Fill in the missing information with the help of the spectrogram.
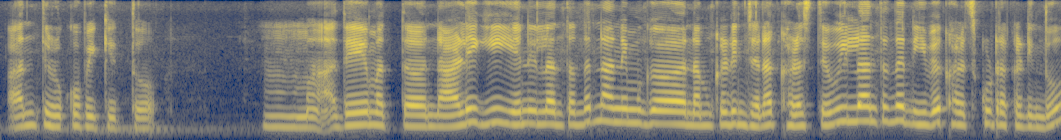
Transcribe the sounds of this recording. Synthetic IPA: ɐnd̪t̪iɭko̞ːbeːkit̪ːu | ɐ̰d̪eːmɐt̪ːunaːɭiɡieːnilːɐːnt̪ɐnd̪ɐɾenaːnnimɐɡenɐmkɐɽind͡ʒɐnɐkʰɐɭɐst̪eːʋuilːɐɐnt̪ɐnd̪ɐɾeniːʋe̞ːkʰɐɭɐskuʈɾɐkɐɽind̪u

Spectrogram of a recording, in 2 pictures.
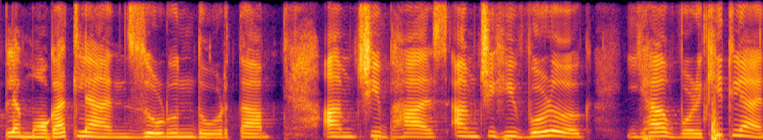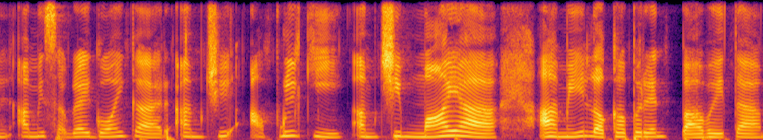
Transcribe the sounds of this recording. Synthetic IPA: apljamɔɡat̪ljand͡zoɽuːnd̪ɔʋɾt̪aamt͡ɕibʱasa̰mt͡ɕiɦiʋəɭək | jaʋəɭkʰit̪ljana̰misəɡɭajɡɔ̃jkaɾa̰mt͡ɕia̰pulkia̰mt͡ɕimajaam̤ilɔkapəɾjə̃nt̪̚paʋəjt̪a

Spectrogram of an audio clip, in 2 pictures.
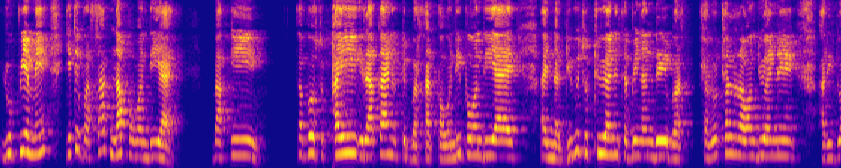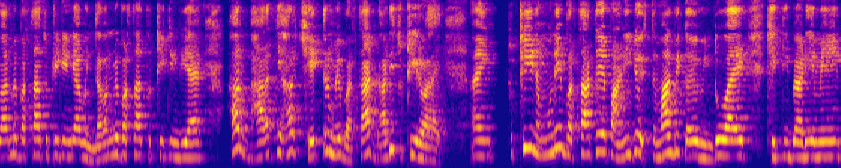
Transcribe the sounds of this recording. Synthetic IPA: juːpijmẽd͡ʒɪt̪ebɐɾsaːt̪nɐpɐʋə̃nd̪iaːɦeː | baːki | sɐbsʊʈʰaːiɪlaːkaːɦenʊt̪ebɐɾsaːt̪̚pɐʋə̃nd̪ipɐʋə̃nd̪iaːɦeɛ̃ːnɐd̪ʱjũbʱisʊʈʰːijuaɦnɪsɐbʱinɐ̃nd̪ebɐɾ | t͡ʃʰɐlot͡ʃʰəlɾɐɦə̃nd̪ijoaːɦnehɐɾid̪ʊʋaːɾmẽbɐɾsaːt̪sʊʈʰiʈʰĩnd̪iaɦeɪʋɐ̃nd̪aʋənɪmẽbɐɾsaːt̪sʊʈʰiʈʰĩːn̆d̪iaːɦehɐɾbʱaːɾət̪̚d͡ʑeɦɐɾkʰeːt̪ɾəmẽbɐɾsaːt̪̚ɗaːɖʱisʊ̥ʈʰiɾɐʋaːɦeː | ɛ̃ːsʊʈʰinɐmuːnebɐɾsaːt̪paːɽ̃id͡ʑoːɪst̪eːmaːlbʱɪkɐjoʋẽːn̆d̪oaːɦekʰeːt̪iɓaːɽiəmẽ

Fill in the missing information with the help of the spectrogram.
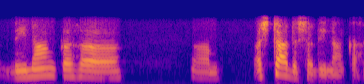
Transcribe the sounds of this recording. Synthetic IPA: d̪iːnaːŋkɐɦɐ | ɐʃʈaːd̪ɐʃad̪iːna̰ːŋkɐɦɐ

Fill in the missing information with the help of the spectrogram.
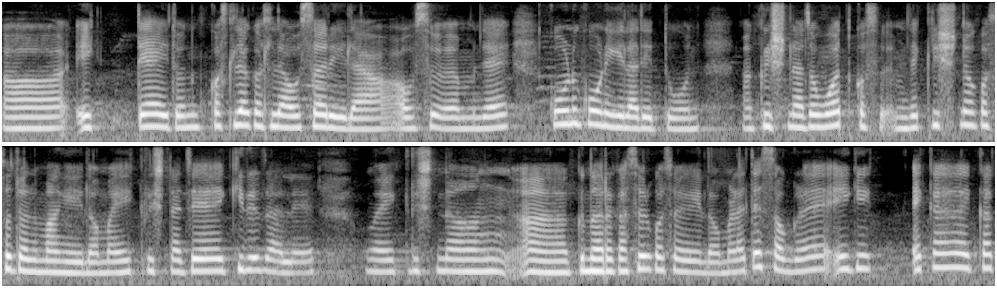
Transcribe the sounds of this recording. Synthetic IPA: ek | t̪jajet̪uːnkəsljekəsleəʋsəɾeljaə̰ʋsəm̤əɳd͡ze | koɳkoɳjelad̪et̪uːn | kɾiʂnat͡sɔʋət̪kəsm̤əɳd͡zekɾiʂnəkəsəːd͡zəlmãɡejlɔm̤aɡekɾiʂnat͡sekit̪ɛd͡zʱale | m̤aɡekɾiʂnəŋ | nəɾkasuɾkəsəjelɔm̤əɭat̪esəɡɭeeke | ekaeka

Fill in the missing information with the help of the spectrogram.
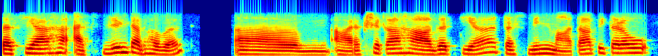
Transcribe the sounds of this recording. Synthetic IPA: t̪ɐsjaːɦɐʔæksiɖeɳʈɐbʱɐʋɐt̪ | aːɾɐkʂɐkaːɦɐaɡɐt̪jɐt̪ɐsminmaːt̪aːpit̪ɾɐw

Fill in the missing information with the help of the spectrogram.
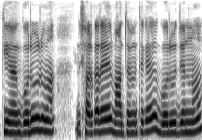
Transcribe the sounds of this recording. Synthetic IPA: kɡoɾuɾ | ʃɔɾkaɾeɾmad̪ʱːomet̪ʰekeɡoɾuɾd͡ʑonːo

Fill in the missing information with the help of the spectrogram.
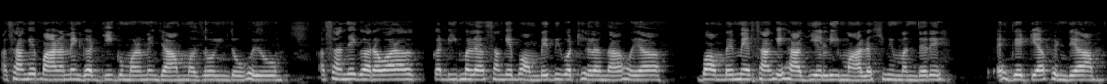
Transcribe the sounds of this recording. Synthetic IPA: ɐsãkʰepaːɽ̃əmẽɡʱɐɾɪd͡ʑiːɡʱʊməɽ̃mẽd͡ʑaːmːɐzoĩːn̆d̪oɦʊjoː | ɐ̰sãɲd͡ʑeɡʱɐɾʋaːɾakɐɗiːməlaɐsãkʰebãːmbebɪʋɐʈʰilə̃nd̪aɦʊja | bãːmbemẽɐsãkʰeɦaːd͡ʑiɐlimaːləʃbĩmɐ̃nd̪əɾ | ɛ̃ɡeːʈijapʰɪ̃nd̪ijaː

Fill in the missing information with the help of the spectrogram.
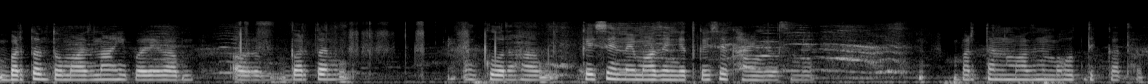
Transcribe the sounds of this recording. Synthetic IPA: bəɾt̪ənt̪omãːd͡ʒnaɦipəɾeːɡa | ɔːɾbəɾt̪ən | koɾəɦãkəɪsenəjmãːd͡ʒẽːŋɡet̪o̥kəɪsekʰaẽŋɡeʊsme | bəɾt̪ənmãːd͡ʒnemebəɦʊt̪d̪ɪkːət̪ɦɛ

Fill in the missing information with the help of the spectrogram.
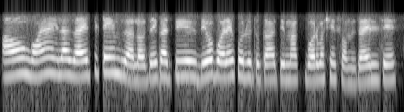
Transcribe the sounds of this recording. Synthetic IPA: awə̃ɡɔ̃jãelad͡zajt̪iʈejmpd͡zʱalɔt̪ekat̪id̪ewbəɾɛkəɾut̪ukat̪imak̚bɔɾbʱaɕĩsəmd͡zajlt̪e

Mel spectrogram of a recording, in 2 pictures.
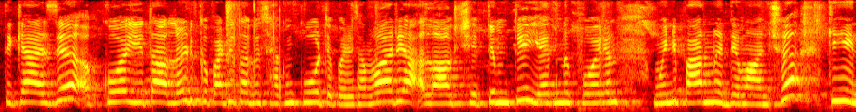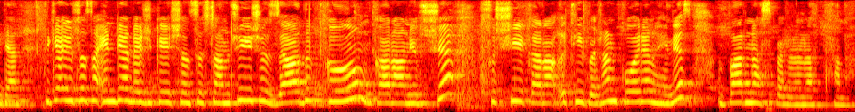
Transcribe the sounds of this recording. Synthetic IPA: t̪ɨkʲaːzikoːjit̪aːlɐɽkɨpɐʈjut̪aɡɨsʲɐkɨnkoːɾt̪epəɾit̪ʰaʋaːɾjaːʔɐlaːɡt͡ʃʰit̪imt̪ijɐt̪nɨkoːɾʲjɐn | ʋuinipɐɾnɨd̪iʋaːnt͡ʃʰi | kiɦĩnd̪ʲjaːn | t̪ɨkʲjaːjusɐsãːiɳɖijɐned͡ʒukeːʃɐnsisʈɐmt͡ʃʰijit͡ʃʰizʲaːd̪ɨkəːmkɐɾaːnjust͡ʃʰisut͡ʃʰiːkɐɾãːʔɨt̪ʰiːpʲeʈʰɐnkoːɾʲjɐnɦĩːnd̪is | pɐɾnɐspʲeʈʰɐnnɐt̪ʰɐn

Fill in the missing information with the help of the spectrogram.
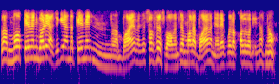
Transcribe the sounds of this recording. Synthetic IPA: lʌmʌpemeɳʈɡʌɾiɦalt͡sʰuk̬iɦʌnt̪ʌpemenʈbʱʌjobʱʌnt͡sʰʌsʌksesbʱʌbʱʌnt͡sʰʌmʌlajbʱʌjobʱʌneɾek̚bʌʈʌkʌlɡʌɾd̪inʌsnʌ

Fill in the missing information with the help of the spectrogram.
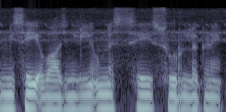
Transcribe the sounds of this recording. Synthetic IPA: ʊnːiːseiːəʋaːznɪklẽːʊnːẽːseiːsʊɾləɡɳ̃eː

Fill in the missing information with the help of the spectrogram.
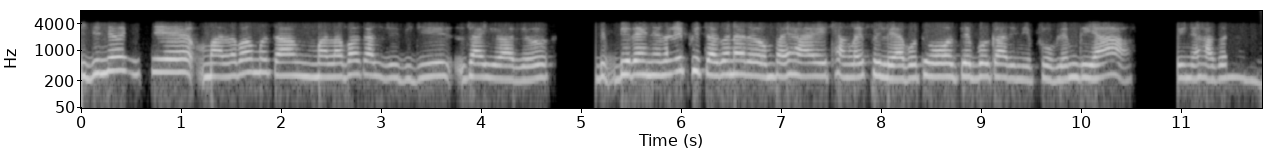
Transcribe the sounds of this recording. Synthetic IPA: bidinɯisemalabamɯzaŋmalabaɡazɾibidizajɯaɾɯ | biɾajnɯlajpʰɯjsaɡɯnaɾɯːmpʰajɦajtʰaŋlajpʰɯjlɯjabɔtʰɔzebɯɡaɾinipɾɔblemɡɯja | ɯjnɯɦaɡɯnaɯ

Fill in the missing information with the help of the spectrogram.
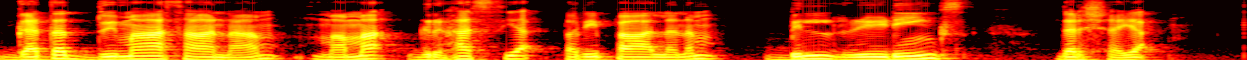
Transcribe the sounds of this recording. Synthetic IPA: ɡɐt̪ɐd̪ʋimaːsaːnaːmːɐmɐɡɾɪɦɐsjɐpɐɾipaːlɐnɐm | bilɾiːɽiŋɡs | d̪ɐɾʃɐjɐ

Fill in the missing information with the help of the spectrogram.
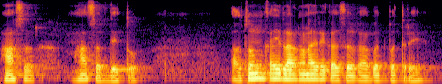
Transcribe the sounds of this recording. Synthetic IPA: hãsəɾɦãsəɾd̪et̪o | əd͡zuːnkaɦiːlaɡɳaɾekasəɾkaɡət̪̚pət̪ɾəe

